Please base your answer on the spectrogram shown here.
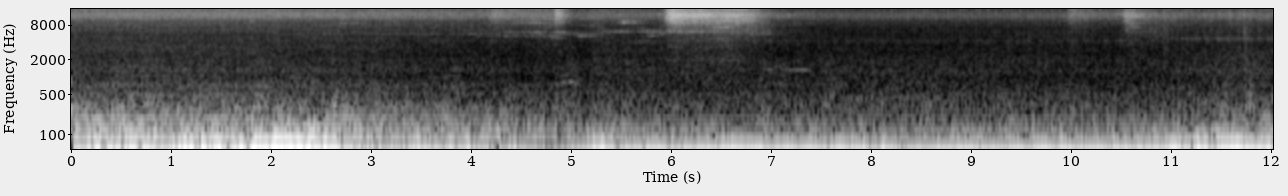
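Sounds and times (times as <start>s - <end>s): bus diesel engine rumbling: 0.0s - 12.0s.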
